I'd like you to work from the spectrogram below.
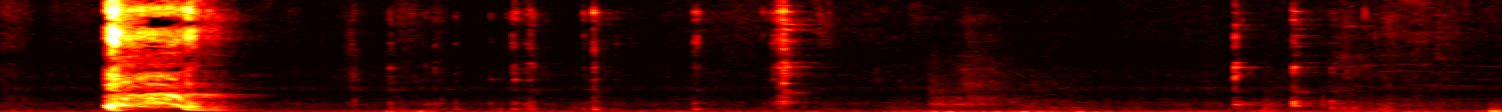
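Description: A single loud, harsh cough from an itchy throat breaks into a quiet church sermon, followed by a few faint ticks and clicks.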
